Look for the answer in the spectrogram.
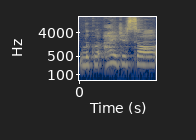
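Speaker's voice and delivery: calling mom over and over, drawn out; excited calling for mom. Retold or imitated. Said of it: "I was just like".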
